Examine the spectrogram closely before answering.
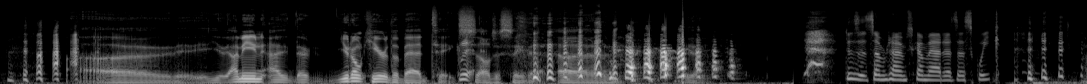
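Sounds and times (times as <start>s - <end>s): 
laughter: 0.0s - 3.1s, 4.6s - 7.4s, 10.2s - 10.8s
speech: 0.2s - 0.4s, 2.2s - 7.0s, 8.5s - 10.8s
voice imitating a growl: 0.8s - 3.5s.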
